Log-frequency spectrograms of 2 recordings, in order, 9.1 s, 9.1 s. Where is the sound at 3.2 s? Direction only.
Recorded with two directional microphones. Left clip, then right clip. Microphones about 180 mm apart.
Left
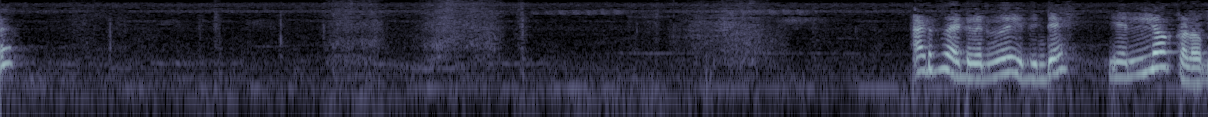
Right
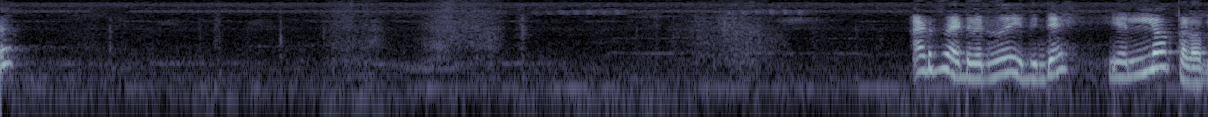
35° left (ahead or behind).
